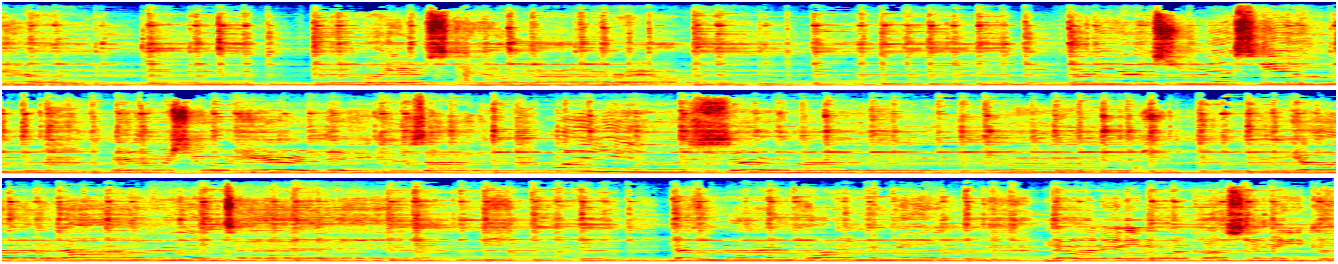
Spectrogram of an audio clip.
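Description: A man singing to his own strummed hollow-body electric guitar, steady chords under a sung melody line.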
